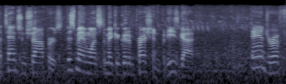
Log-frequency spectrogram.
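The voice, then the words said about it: Silly put-on announcer voice. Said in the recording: “In that voice. Will you stop speaking in that stupid, funny voice all the time?”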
